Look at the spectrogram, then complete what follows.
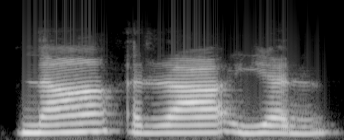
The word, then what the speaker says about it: Narayan: The Narayan, 3 syllables.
